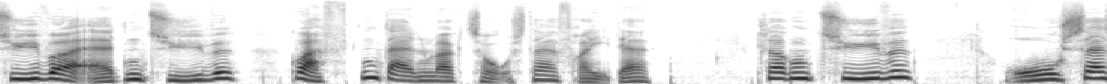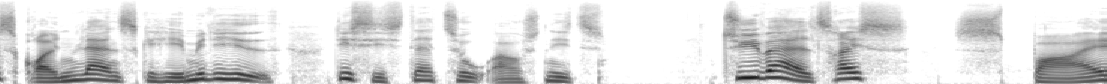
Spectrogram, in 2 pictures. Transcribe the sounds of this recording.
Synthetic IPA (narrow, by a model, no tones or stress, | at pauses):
t͡sʰyːʋəɒ̽ʔæd̥n̩t͡sʰyːʋə | ɡ̥wafd̥n̩d̥ænmɑ̈ːɡ̥̚t͡sʰɒ̰ːsd̥æfʁɛ̰ːd̥æ | kʰlɒ̽ɡ̥n̩t͡sʰyːʋə | ʁo̝ːsæsɡ̥ʁɶnlæn̰sɡ̥əɦeməlihe̝ð̞̰ˠ | d̥esisd̥əæt͡sʰo̝̰ːɑ̈ʊsnid̥ | t͡sʰyːʋəhælt͡sʰʁas | sb̥ɑɪ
